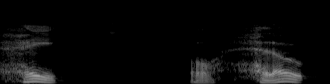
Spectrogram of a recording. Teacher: Bueno, ese sonido de suspiro es el sonido glotal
